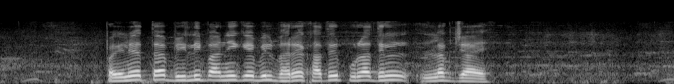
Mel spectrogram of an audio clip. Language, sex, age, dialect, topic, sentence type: Bhojpuri, male, 36-40, Northern, banking, statement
